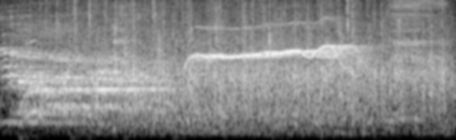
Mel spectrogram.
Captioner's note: audience clapping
